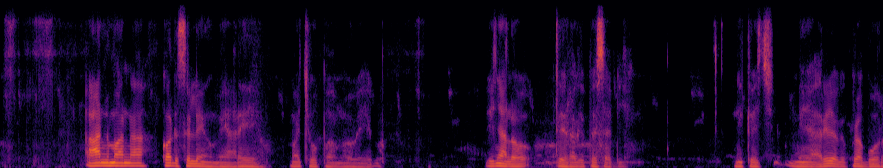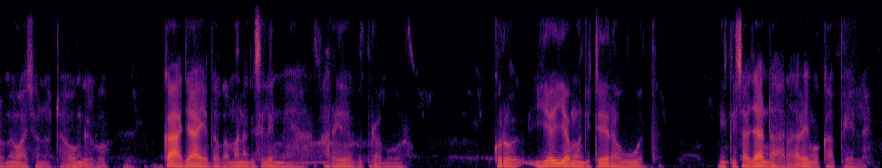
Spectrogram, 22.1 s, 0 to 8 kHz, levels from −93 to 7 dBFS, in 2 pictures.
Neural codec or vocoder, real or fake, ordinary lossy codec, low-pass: codec, 24 kHz, 6 kbps, HILCodec; fake; Opus, 32 kbps; 7.2 kHz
